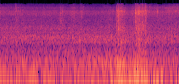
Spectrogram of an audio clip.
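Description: Car running along an asphalt street, heard from inside the cabin: steady low engine and road rumble, with a brief louder noise about one and a half seconds in.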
